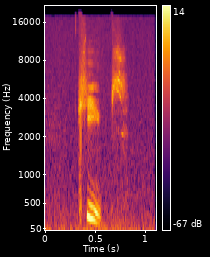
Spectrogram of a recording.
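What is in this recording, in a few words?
"keeps", American English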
